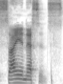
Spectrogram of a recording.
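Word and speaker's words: cyanescens: to investigate this variety you pronounce this sian essence they're often called science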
